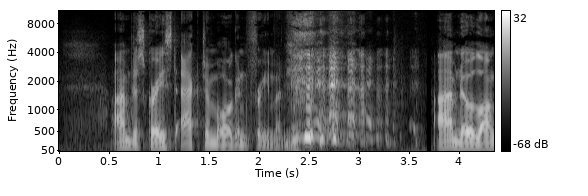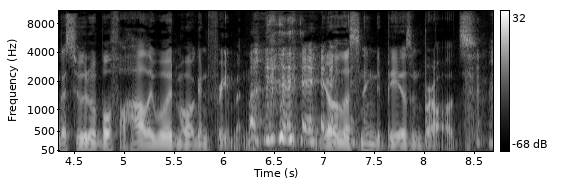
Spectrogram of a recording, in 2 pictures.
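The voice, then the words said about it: Morgan Freeman voice impression. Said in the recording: “They want to know if you could do a Morgan Freeman voice ... I'm only going to imitate Michael Ruffino's Morgan Freeman voice ... I'll imitate his imitation ... That's actually pretty good.”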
